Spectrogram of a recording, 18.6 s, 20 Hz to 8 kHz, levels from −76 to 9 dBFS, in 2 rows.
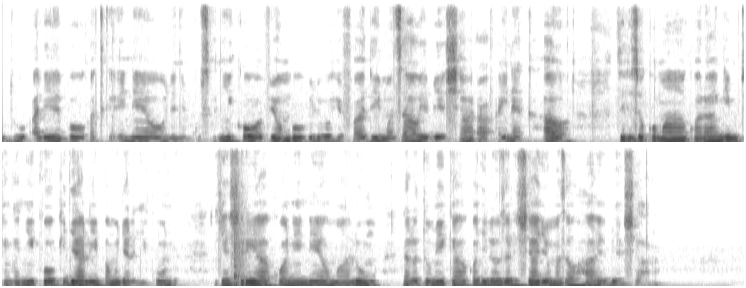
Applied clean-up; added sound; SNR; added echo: none; Hammer; 9 dB; none.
